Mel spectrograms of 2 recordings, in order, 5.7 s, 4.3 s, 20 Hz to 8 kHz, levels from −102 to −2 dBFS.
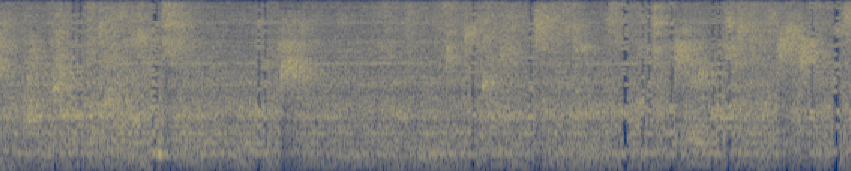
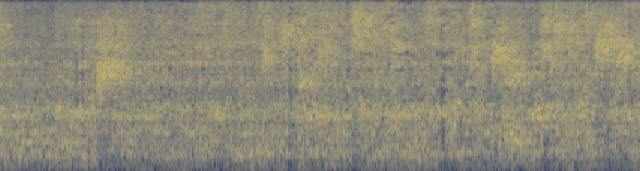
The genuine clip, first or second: first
